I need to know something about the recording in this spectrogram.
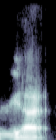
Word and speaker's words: griot: a Griot? I'll say it with the French, Ain't I a Griot? Because I know there will be people that will look it up. It is pronounced griot in French.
